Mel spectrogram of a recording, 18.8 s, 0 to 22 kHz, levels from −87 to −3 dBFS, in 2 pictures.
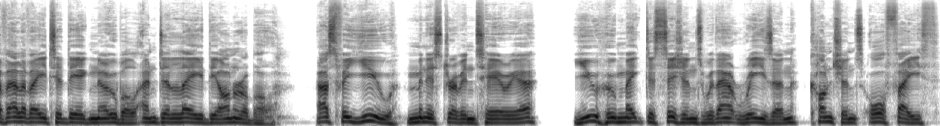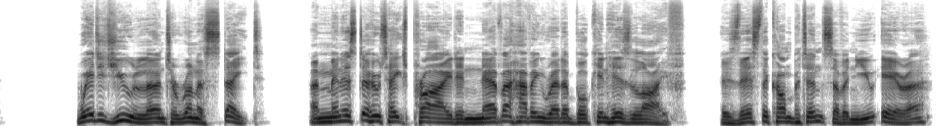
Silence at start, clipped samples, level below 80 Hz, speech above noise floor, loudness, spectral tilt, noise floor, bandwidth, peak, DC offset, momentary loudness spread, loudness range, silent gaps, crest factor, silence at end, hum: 0 s; under 0.1%; -46 dBFS; over 76 dB; -15 LUFS; -5 dB/octave; under -90 dBFS; over 20 kHz; -4 dBFS; under 0.1%; 6 LU; 2 LU; none; 12 dB; 0.15 s; none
